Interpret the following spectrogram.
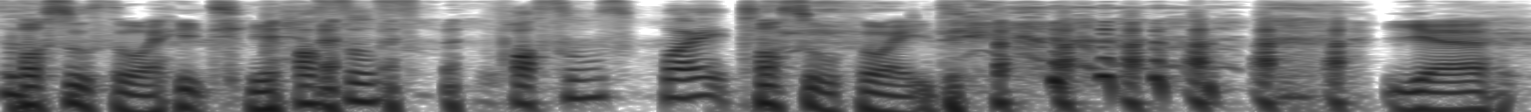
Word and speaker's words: Postlethwaite: And it stars James Purefoy, Max von Sydow, Rachel Hurdwood, Pete, I can't pronounce his name, Postlethwaite? Is that how you pronounce it? Postlethwaite, yeah.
